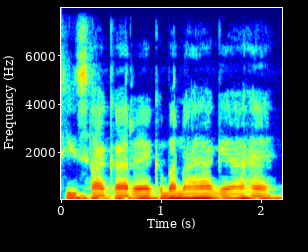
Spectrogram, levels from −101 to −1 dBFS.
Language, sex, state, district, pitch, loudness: Hindi, male, Jharkhand, Deoghar, 100 Hz, -16 LUFS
